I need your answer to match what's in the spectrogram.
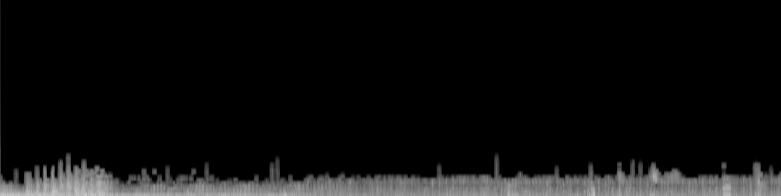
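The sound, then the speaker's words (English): A truck engine in a closed garage turns over with a loud, rough burst in the first couple of seconds, then settles into a steady low idle rumble that continues with faint clicks and rattles. “Start the motor.”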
